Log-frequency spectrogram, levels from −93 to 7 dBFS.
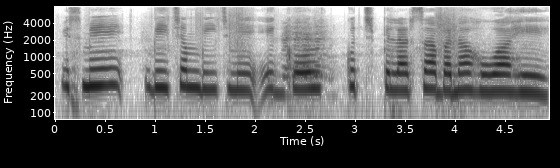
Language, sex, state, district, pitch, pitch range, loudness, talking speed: Hindi, female, Madhya Pradesh, Bhopal, 265 Hz, 250-285 Hz, -16 LUFS, 145 wpm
